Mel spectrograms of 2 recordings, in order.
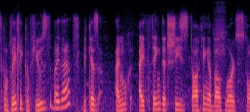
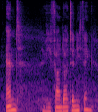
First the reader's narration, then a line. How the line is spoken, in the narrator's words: under her breath, she kind of asks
